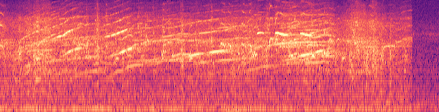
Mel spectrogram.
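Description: A flock of birds chirping and calling all at once, a dense chorus of many overlapping high chirps, over a faint low hum.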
